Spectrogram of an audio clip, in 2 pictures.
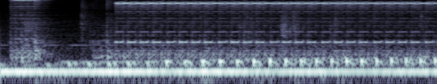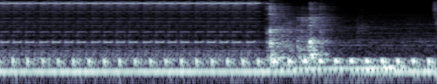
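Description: An electric bell rings steadily with a fast rattle for about six seconds, then cuts off suddenly near the end.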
